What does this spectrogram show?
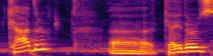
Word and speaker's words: cadre: workers, and the supervisory cadres, I think that's how it is pronounced in English. I have the term in French in my mind, so cadre, I'm gonna say cadre.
